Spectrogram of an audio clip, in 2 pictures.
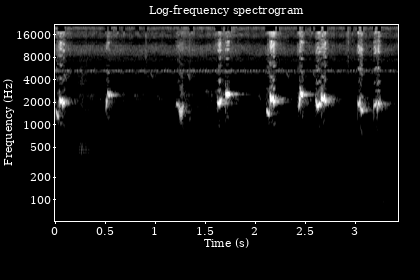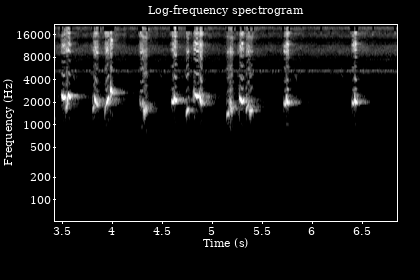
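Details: Gacor trucukan, the Yellow-vented bulbul, singing a long ropel: short bubbly chirps and rising whistled notes repeated in quick pairs and triplets, sparse at first, then packed closely together.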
